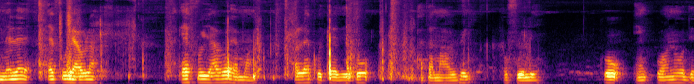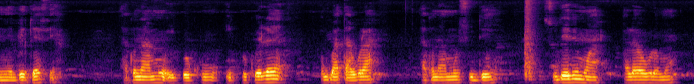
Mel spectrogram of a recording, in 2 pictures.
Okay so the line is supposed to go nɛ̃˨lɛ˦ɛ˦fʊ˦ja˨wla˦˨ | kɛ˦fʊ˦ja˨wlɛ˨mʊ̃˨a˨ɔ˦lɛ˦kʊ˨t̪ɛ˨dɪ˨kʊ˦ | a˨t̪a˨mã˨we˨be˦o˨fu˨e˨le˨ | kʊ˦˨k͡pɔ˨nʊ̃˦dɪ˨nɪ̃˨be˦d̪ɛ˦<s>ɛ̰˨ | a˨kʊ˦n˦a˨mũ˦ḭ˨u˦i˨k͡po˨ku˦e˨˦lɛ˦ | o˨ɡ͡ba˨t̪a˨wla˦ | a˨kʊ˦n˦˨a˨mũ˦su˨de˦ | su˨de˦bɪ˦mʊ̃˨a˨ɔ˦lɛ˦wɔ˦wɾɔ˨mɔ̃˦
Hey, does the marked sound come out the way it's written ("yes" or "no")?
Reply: no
